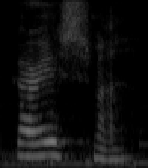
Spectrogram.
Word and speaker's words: Karishma: Karishma.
